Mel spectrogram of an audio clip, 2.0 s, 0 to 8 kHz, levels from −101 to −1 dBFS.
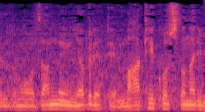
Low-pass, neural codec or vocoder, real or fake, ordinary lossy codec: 7.2 kHz; codec, 16 kHz, 16 kbps, FunCodec, trained on Chinese and English, 50 frames a second; fake; MP3, 32 kbps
